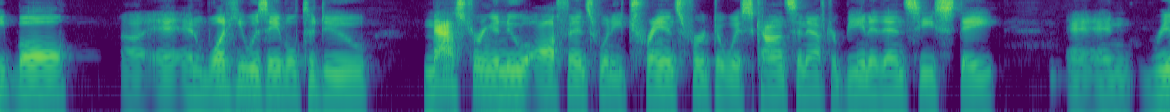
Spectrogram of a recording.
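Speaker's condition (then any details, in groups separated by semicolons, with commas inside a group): No condition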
